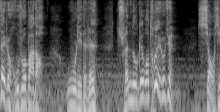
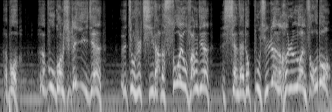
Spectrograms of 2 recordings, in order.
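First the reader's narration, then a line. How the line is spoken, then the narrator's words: Strained shout. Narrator (Chinese): 何父方才醒过神来，使了好大的劲儿才喊出了声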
